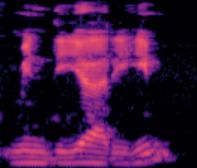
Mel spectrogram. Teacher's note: তো মিন মানে ফ্রম, এখানে নুন সাকিন এখানে আমরা একপা করব, মিন দিয়ারিহিম, দি বলবো আর ইয়াটাকে ওপেন করে একালে টানবেন, আর রা এখানে পাতলা হবে, yani আমরা খুব পাতলা করে দিয়ে করব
